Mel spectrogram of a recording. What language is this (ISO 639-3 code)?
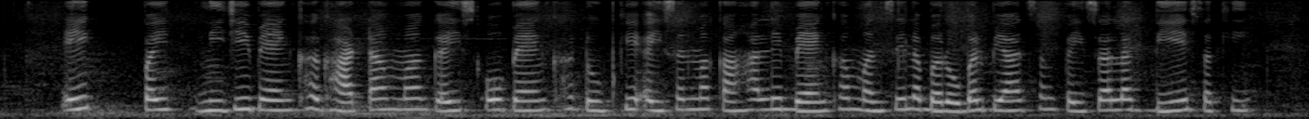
hne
